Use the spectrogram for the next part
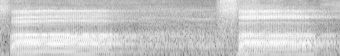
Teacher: خالی دانت ہونٹ کو لگانا، یہ 2 ہونٹ نہیں ملانا، اگر 2 ہونٹ ملا دیے تو پھا ہو جاتا، پھر وہ 2 ہونٹ الگ رکھنا، نیچے کے ہونٹ کے اندر کے حصے پہ سامنے کے 2 بڑے دانت کے کنارے، فا، فا۔ قاف، زبان کی جڑ اوپر کے تالو کے ساتھ لگانے سے نکلتا ہے۔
